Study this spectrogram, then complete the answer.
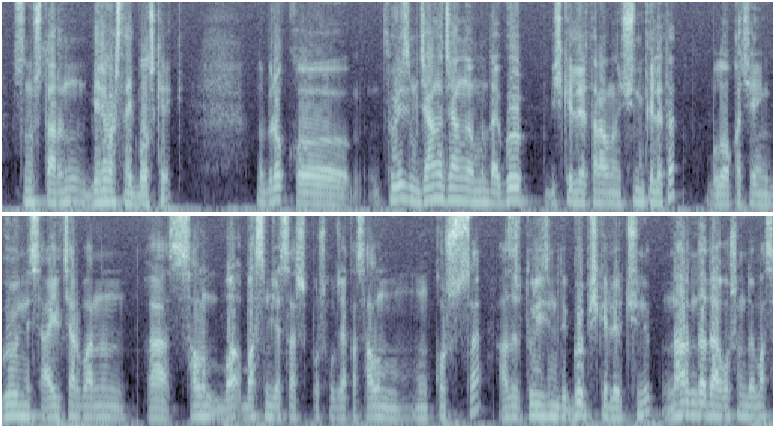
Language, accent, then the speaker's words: Kyrgyz; Talas Region, Kyrgyzstan; мен мисалы таластыкмын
